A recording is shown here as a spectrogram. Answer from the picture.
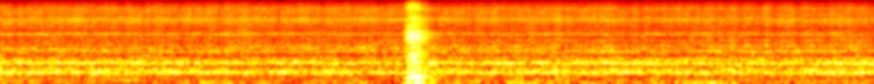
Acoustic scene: restroom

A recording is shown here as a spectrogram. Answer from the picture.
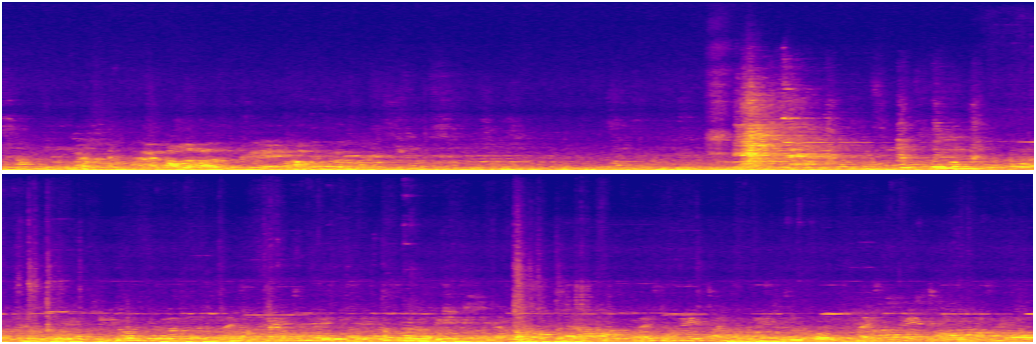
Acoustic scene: subway station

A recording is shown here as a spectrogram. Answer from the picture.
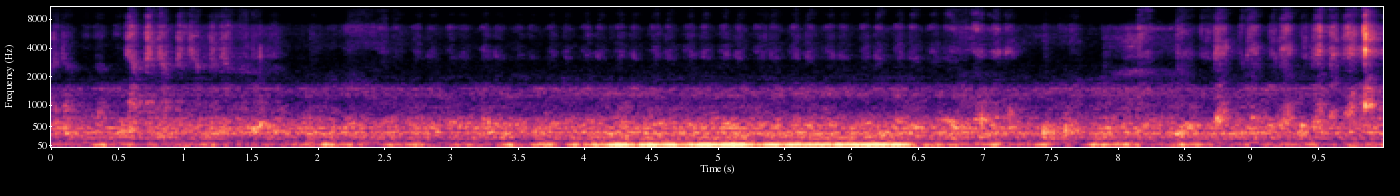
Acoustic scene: restroom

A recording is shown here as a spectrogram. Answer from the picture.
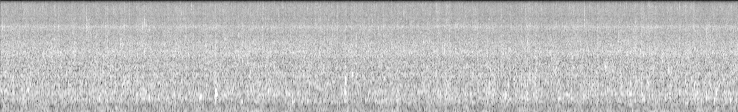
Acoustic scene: park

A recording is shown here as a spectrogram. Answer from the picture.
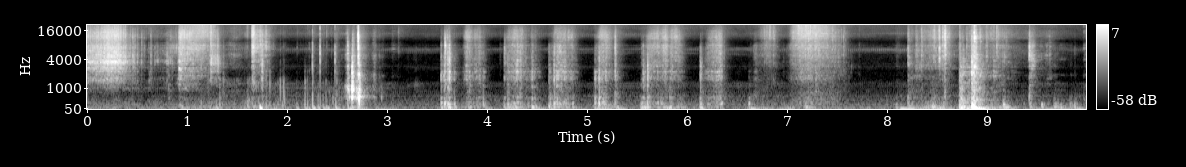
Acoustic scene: kitchen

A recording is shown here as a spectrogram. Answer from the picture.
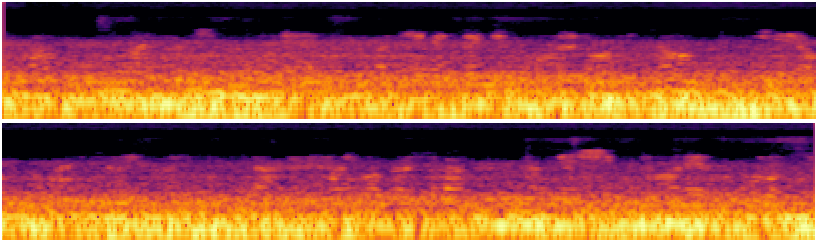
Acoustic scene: car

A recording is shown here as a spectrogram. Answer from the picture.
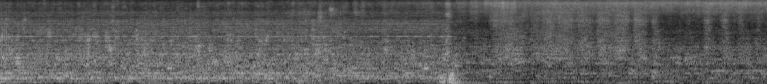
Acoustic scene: restroom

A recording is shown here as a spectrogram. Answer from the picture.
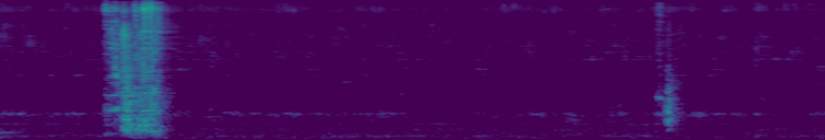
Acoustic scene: kitchen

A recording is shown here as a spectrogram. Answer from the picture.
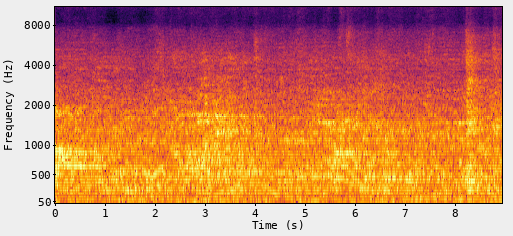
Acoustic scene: crowded indoor space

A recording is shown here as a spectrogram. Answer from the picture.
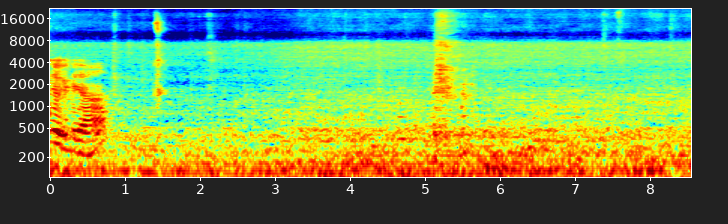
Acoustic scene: subway train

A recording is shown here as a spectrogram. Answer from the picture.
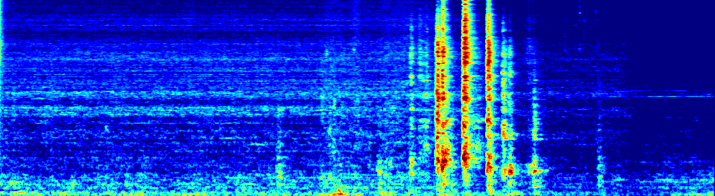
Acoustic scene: kitchen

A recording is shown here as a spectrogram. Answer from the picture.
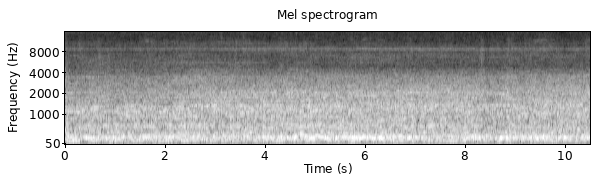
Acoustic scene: kitchen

